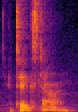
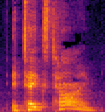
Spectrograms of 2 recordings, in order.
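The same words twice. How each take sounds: First: Quiet "It takes time."; soft echo. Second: Said in the usual way. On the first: Acted. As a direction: let it trail away softly. Softer repeat.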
